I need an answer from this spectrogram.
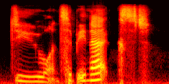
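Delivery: low, rumbling half-whisper. Sluggoth speaks to her during the scene, in Sluggoth's rumbling half-whisper. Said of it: "lowers his voice to a rumbling whisper".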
